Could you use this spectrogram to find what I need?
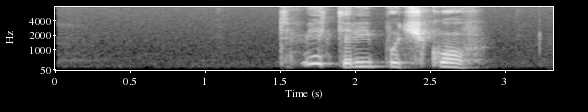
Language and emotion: Russian, neutral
